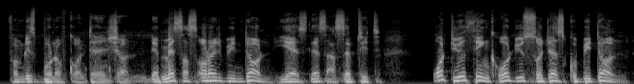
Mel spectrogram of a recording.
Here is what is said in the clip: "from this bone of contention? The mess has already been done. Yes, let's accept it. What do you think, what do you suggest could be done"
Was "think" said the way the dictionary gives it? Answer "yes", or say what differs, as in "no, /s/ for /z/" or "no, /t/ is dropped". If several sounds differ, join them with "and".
yes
